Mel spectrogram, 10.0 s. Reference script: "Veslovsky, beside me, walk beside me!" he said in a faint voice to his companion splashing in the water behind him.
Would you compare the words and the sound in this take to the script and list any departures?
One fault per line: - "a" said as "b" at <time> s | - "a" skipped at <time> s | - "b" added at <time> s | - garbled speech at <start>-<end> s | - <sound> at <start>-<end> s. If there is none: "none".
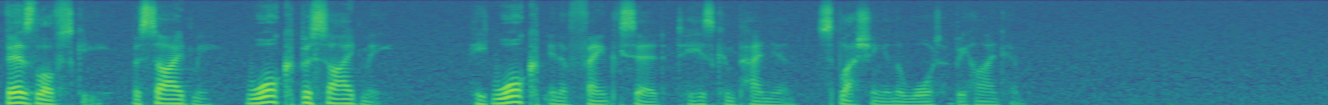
- "said" said as "walk" at 3.7 s
- "voice" said as "said" at 4.6 s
